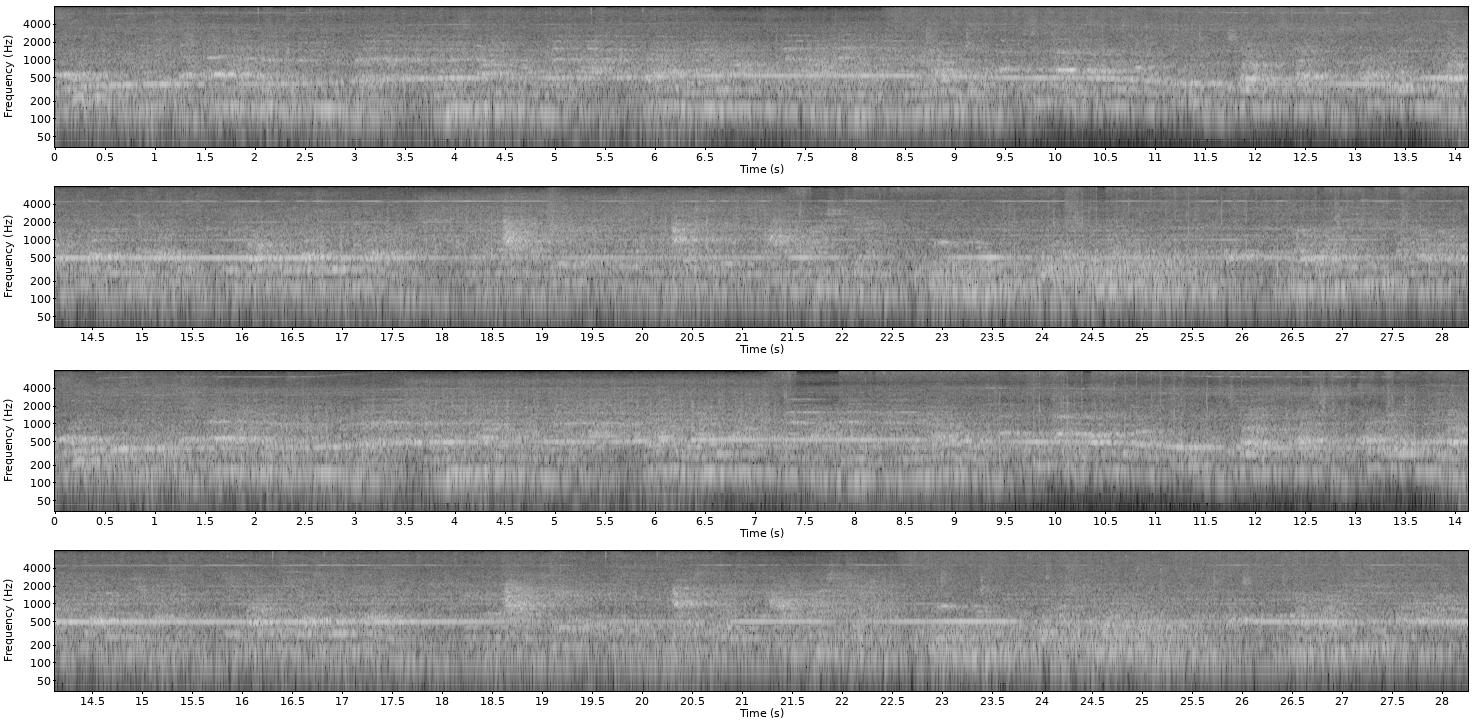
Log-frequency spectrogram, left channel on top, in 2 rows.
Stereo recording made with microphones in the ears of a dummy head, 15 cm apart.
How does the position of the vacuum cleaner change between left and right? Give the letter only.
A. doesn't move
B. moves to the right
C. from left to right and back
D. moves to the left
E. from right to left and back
D.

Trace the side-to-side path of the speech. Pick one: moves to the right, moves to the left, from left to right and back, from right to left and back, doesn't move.
from left to right and back.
